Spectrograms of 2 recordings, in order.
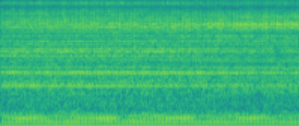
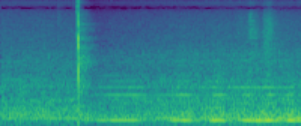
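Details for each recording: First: Grinder with a newly fitted wire wheel, just switched on: steady high whine with fine hissy scratching as loose wire bristles hit the guard. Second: Bench grinder after guard bent away from the wheel for clearance: even, steady motor whir rising smoothly to speed, no rubbing or scraping; normal running.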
